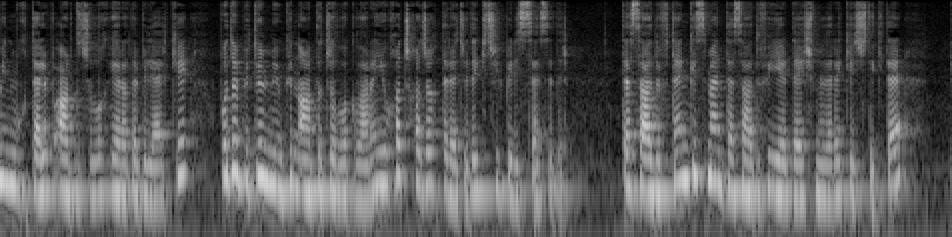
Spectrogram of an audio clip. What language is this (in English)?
Turkish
